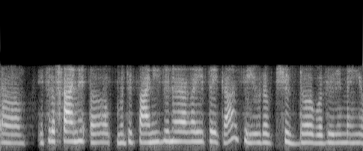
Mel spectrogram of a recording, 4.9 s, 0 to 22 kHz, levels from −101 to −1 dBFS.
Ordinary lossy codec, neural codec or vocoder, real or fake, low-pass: none; codec, 16 kHz, 1.1 kbps, Voila-Tokenizer; fake; 3.6 kHz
